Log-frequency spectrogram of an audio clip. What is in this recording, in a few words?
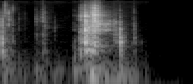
Machine Gun Foley; Sound Ideas; Guns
